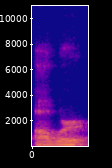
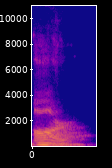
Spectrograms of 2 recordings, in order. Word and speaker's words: hour: yes, we pronounce it R. Instead of hour, we say R. And we don't say a hour, we say an hour, because the sound matters more than the alphabet.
